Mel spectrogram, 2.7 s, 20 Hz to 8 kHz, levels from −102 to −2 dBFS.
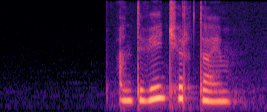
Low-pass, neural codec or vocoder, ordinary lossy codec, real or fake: none; none; none; real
